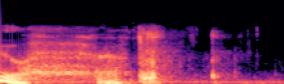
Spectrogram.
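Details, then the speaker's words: Sneeze from seasonal spring pollen allergy while trying to hold it back during a reading aloud beside an open window: a drawn-in breath, then a single sharp sneeze burst, then quiet room noise. "I'm trying to hold these back. It's so hard when I'm trying to talk."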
